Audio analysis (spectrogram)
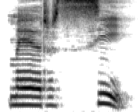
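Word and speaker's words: мерси: Merci. Merci is a loan word from French, but it is pronounced with the typical Bulgarian hard R.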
